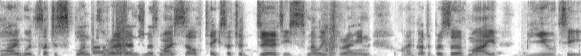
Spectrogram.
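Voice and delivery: put-on thick, heavy Liverpool accent. Retelling how a friend voices James the red engine: thick Liverpool accent. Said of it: "kind of like a like a thick Liverpool accent".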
